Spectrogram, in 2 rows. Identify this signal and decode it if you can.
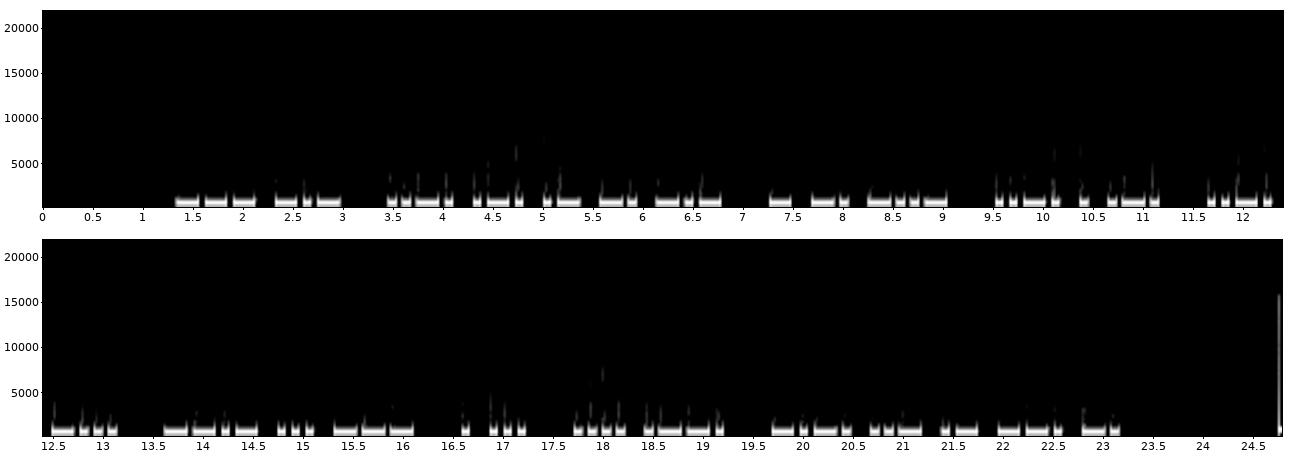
Morse code, heard as a keyed tone, about 17 wpm, 700 Hz. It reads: OK FRANK TNX FER FB QSO ES HP CUAGN
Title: Practice QSO - Exchange 4 - Ending - 17wpm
